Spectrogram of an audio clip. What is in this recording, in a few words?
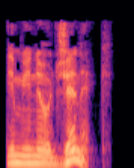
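"immunogenic", British English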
